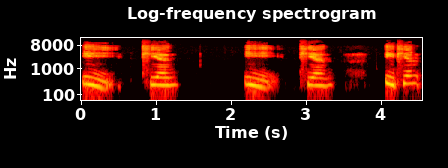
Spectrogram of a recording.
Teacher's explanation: 一 pronunciation changed to the fourth tone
